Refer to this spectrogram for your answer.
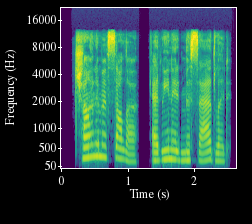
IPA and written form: ˈtʃənaː məˈsaːlaː (Chana masala)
